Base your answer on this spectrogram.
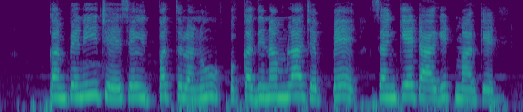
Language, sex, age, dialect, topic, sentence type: Telugu, female, 18-24, Southern, banking, statement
